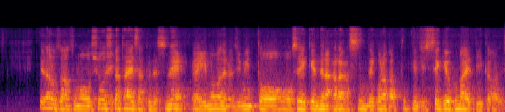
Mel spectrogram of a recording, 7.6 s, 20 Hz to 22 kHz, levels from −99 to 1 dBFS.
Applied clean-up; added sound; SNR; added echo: neural separator model SepFormer DNS4.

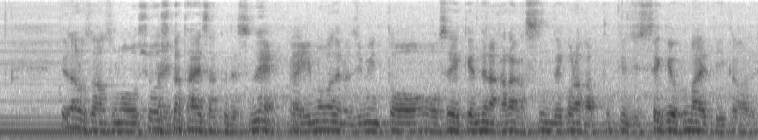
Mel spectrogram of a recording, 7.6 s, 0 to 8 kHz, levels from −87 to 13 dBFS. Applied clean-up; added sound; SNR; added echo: none; Microwave oven; 8 dB; reverberation time 0.3 s.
